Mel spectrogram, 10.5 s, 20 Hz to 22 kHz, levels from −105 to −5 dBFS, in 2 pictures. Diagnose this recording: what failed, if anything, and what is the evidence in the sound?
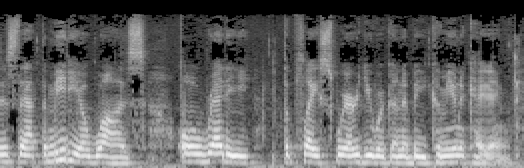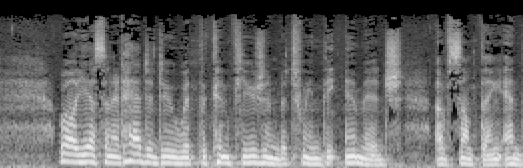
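Nothing failed; no fault is audible anywhere here.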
